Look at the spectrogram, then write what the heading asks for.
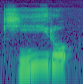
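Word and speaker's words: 黄色: 노란색은 기로. 기로라고 해 주시면 돼요.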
